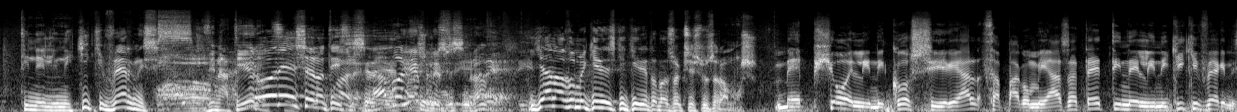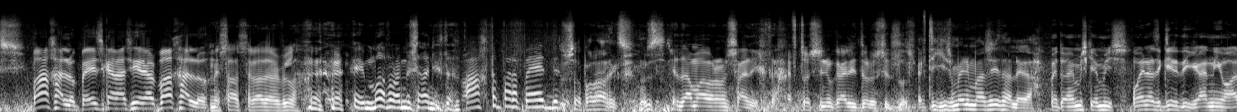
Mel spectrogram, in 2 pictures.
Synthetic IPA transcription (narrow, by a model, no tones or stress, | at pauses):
t̪ine̞linicicive̞ɾnisi̥ðinɐt̪ioɾeːse̞ɾo̞t̪isiseelesisiʝɐnɐðume̞ciɾies̬ceciɾit̪obɐs̬oksist̪uzðɾo̞̰mṵs | me̞pço̞e̞liniko̞siɾiɐlθɐpɐɾo̞miɐzɐt̪e̞t̪ine̞linicicive̞ɾnisi̥pɐxɐlo̞pezikɐnɐsiɾiɐlpɐxɐlo̞meθɐsɐɾɐd̪ɐɾivlɐemɐvɾɐmisɐnixt̪ɐɐxt̪opɐɾɐpend̪eu̥sɐpɐɾɐðeksscet̪ɐmɐvɾɐmesɐnixt̪ɐɐft̪o̞sineokɐlit̪eɾust̪it̪ulo̰seft̪içizme̞nimɐziθɐle̞ɣɐmet̪oemiscemisoenɐzðiɟiɾt̪iɐnio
